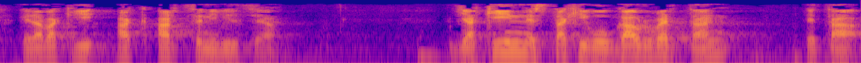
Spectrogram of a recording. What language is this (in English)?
Basque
